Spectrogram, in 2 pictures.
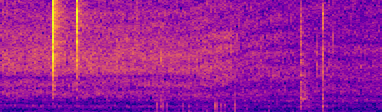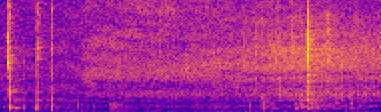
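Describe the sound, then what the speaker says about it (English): Chopped chanterelle mushrooms sauté in a pan at a moderate, steady sizzle, with scattered clicks and scrapes of stirring breaking through a soft background hiss, all fairly close. "we're just gonna saute them rather briefly, but we're gonna get them tender"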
